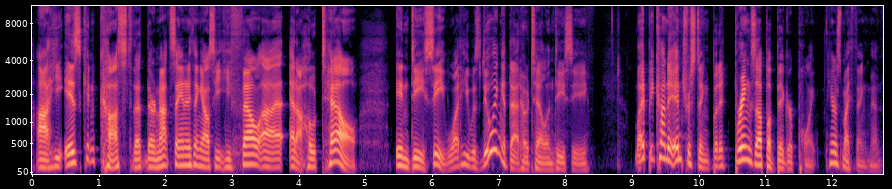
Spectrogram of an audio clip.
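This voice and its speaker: A man's voice: mid-range voice, very animated, normal speed, dry recording, clean studio sound. A man in his twenties hosting his own opinionated political commentary in a sarcastic, mocking way. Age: 20s.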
